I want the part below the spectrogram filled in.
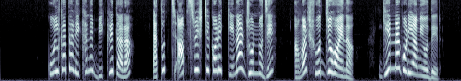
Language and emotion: Bengali, disgusted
